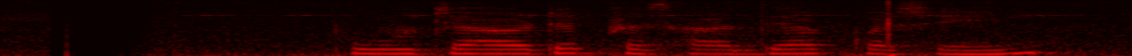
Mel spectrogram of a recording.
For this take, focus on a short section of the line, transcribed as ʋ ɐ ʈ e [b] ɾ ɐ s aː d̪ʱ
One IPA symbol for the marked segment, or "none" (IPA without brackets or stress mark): p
